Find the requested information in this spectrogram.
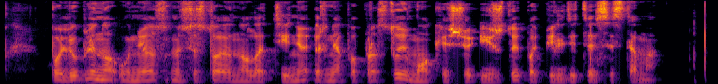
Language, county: Lithuanian, Vilnius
